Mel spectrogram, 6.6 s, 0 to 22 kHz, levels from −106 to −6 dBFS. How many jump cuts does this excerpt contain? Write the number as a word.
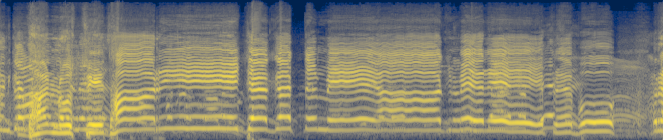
zero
